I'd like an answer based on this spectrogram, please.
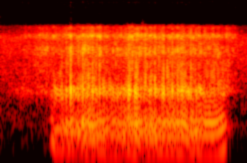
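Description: One long, loud, rattling snore on the in-breath, low and rough with a fluttering quality. Typical snoring.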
